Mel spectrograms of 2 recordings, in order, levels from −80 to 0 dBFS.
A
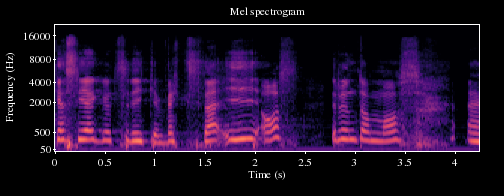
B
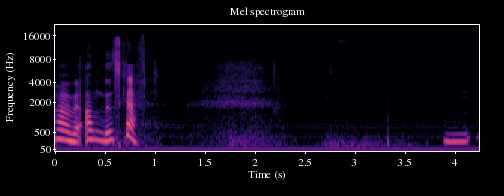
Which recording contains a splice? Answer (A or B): A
